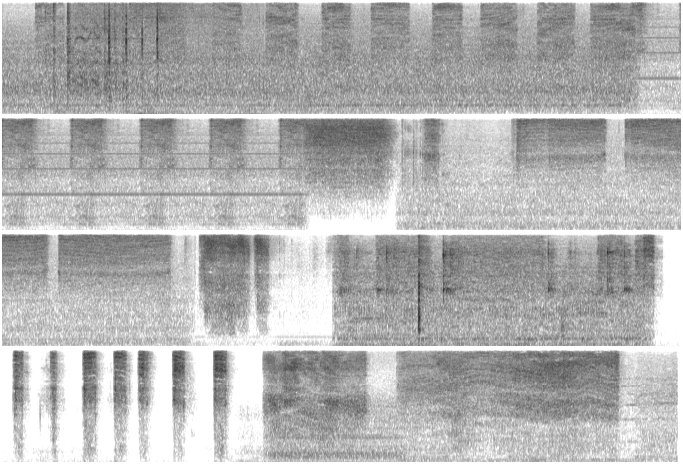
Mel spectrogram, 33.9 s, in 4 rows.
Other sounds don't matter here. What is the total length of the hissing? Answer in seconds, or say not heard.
34 s.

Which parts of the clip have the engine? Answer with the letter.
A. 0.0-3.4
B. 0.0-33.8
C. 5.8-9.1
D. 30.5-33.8
A.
